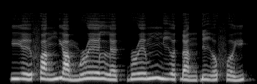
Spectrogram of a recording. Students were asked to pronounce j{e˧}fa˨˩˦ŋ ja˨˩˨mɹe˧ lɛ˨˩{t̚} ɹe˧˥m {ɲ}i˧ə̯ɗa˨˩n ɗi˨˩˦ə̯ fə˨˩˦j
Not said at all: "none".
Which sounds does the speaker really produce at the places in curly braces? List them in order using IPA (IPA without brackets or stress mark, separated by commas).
e˨˩˦, k̚, ɲ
